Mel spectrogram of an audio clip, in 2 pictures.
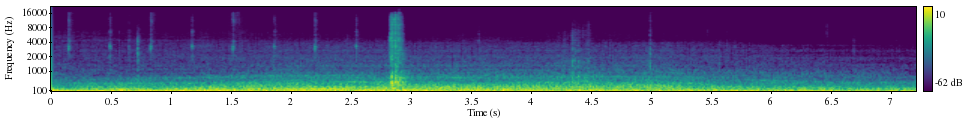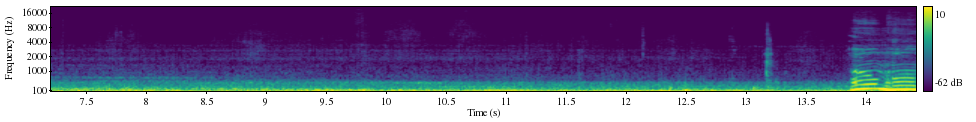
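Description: Subaru car reversing up to a house on a circle driveway, a close, steady low engine rumble with a few light clicks and jingles, continuous throughout with a brief voice at the end.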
